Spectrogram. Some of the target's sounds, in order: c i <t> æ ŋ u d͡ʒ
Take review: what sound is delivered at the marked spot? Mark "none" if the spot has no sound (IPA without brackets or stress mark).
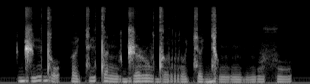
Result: t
